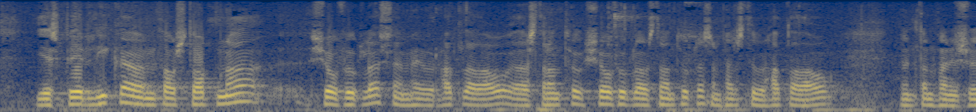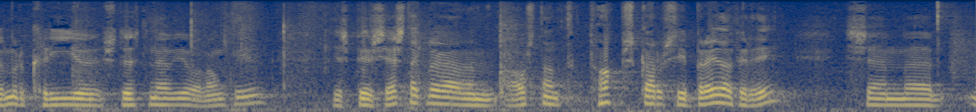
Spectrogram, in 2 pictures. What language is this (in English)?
Icelandic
